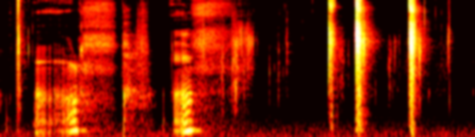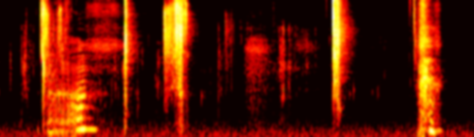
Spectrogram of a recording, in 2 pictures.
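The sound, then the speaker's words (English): Wet biting and crunching sounds as a vampire bites into a neck come in many short, separate bursts, with small gasps between them. “So I'll just bite your neck now.”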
